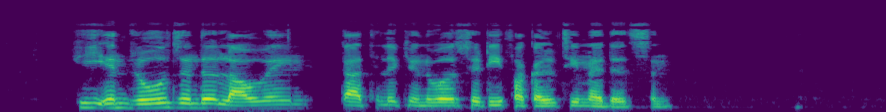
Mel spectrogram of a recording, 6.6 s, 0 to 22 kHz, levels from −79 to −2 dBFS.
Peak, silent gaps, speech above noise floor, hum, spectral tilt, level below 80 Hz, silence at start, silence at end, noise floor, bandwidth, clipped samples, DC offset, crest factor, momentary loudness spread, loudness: -2 dBFS; none; 57 dB; none; -4.5 dB/octave; -72 dBFS; 0.6 s; 1.65 s; -73 dBFS; 9.6 kHz; under 0.1%; under 0.1%; 16 dB; 13 LU; -17 LUFS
